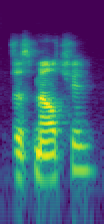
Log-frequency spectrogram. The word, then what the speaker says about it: Dastmalchian: Dastmalchian? Yeah. Yeah, that's how you pronounce it.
